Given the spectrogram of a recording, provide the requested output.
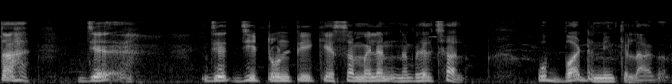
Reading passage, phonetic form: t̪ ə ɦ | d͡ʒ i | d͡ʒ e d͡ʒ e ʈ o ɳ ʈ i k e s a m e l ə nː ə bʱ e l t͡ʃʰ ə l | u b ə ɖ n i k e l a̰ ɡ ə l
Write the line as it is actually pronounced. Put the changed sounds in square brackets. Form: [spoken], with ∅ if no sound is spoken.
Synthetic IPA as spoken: t̪ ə ɦ | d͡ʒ [e] | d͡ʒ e d͡ʒ [i] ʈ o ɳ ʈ i k e s [ə] m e l ə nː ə bʱ e l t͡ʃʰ ə l | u b ə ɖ n i k e l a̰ ɡ ə l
